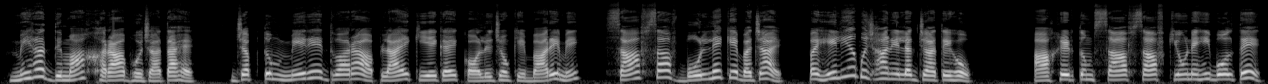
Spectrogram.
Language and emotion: Hindi, angry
